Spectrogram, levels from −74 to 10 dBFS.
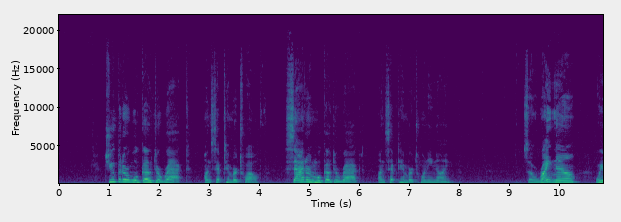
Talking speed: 100 wpm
